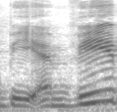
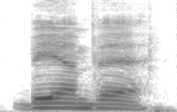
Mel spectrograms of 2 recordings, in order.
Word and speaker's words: BMW: In German, we say BMW because W is pronounced W in German. And it stands for Bayerische Motorenwerke, which BMW.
